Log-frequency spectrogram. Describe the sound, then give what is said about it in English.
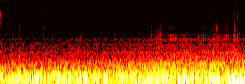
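Low, steady rumble of a car moving slowly in bumper-to-bumper traffic, engine droning under road noise with a few faint clicks and rattles, heard from inside the vehicle with no one talking. “I'm trying to go slow in the car in front of me so that I have more time to keep my foot on the gas.”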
